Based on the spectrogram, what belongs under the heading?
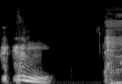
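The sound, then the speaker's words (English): A voiced, throaty sound is followed by a brief pause and then a harsh, breathy cough burst, moderately loud, with no talking around it. “Coughing right in the...”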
